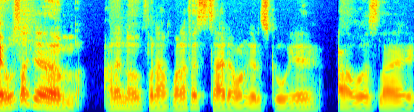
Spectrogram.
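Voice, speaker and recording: Over a quiet background, a man with a London accent speaks with ordinary pitch variation. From England, Luton area. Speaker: photographer. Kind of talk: casual chat.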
